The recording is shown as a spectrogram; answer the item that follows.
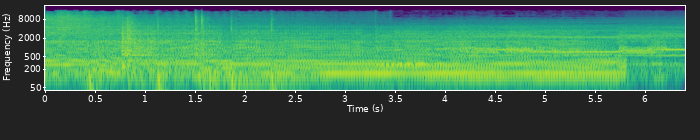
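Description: Hardcore grindcore band playing heavily distorted electric guitar over drums. The drum hits stop about three seconds in, leaving a held, distorted guitar chord. Near the end the chord cuts to a thinner guitar part.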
